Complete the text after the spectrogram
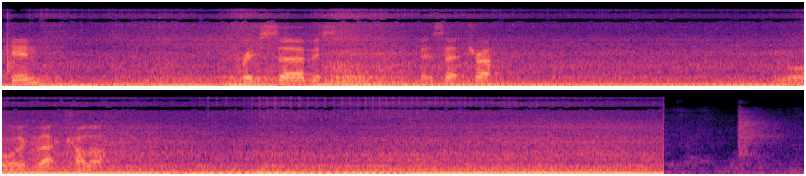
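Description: A sports car engine idles with a deep rumble and revs up now and then.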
